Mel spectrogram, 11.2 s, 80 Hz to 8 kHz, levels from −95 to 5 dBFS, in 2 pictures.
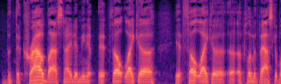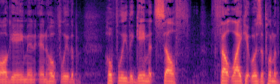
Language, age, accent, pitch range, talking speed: English, 30-49, American, 85-95 Hz, 180 wpm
